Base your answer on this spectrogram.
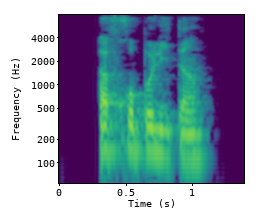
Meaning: synonym of négropolitain
- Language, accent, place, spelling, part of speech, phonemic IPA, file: French, France, Lyon, afropolitain, adjective, /a.fʁɔ.pɔ.li.tɛ̃/, LL-Q150 (fra)-afropolitain.wav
